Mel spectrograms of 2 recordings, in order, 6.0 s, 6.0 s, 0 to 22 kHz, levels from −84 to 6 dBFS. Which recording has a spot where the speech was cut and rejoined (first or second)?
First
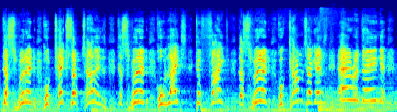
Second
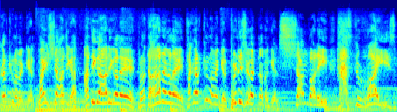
second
